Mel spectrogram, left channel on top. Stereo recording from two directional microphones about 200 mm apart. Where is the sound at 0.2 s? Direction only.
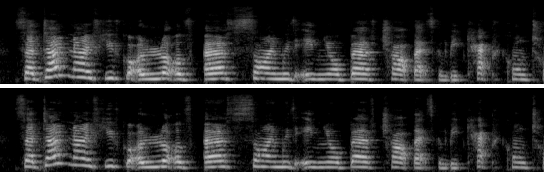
45° right (ahead or behind).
